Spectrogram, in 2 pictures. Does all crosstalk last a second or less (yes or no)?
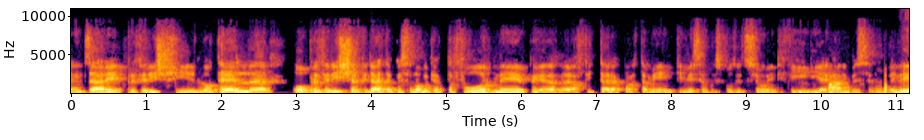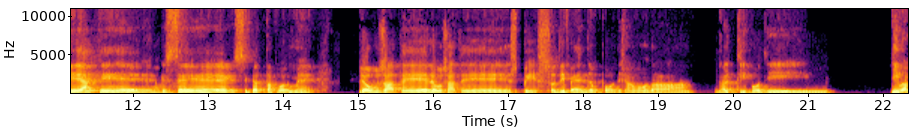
yes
